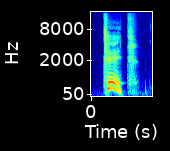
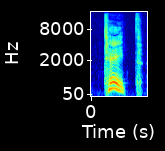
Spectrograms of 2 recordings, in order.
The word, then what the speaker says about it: Tayt: And it's pronounced Tate, T-A-Y-T, Tate.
